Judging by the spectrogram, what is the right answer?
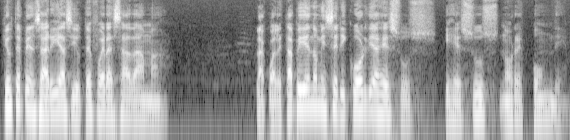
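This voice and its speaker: High-voiced man preaching emphatically. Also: lively intonation, moderate pace, dry recording. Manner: emphatic preaching with sudden swings between loud and soft; addresses the congregation directly with rhetorical questions. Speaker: pastor. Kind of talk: sermon.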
